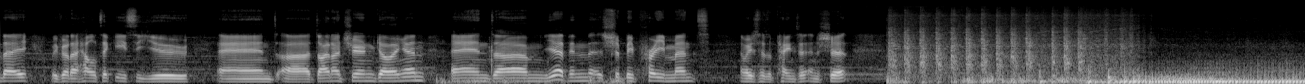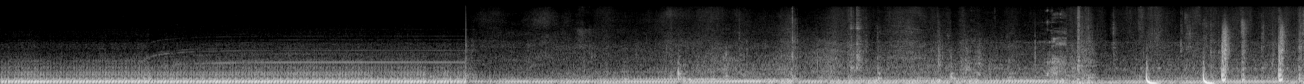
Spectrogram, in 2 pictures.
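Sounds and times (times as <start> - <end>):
car engine idling: 9.1 - 26.0
car engine heard from inside: 11.8 - 25.9
faint rising whine: 13.6 - 20.9.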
